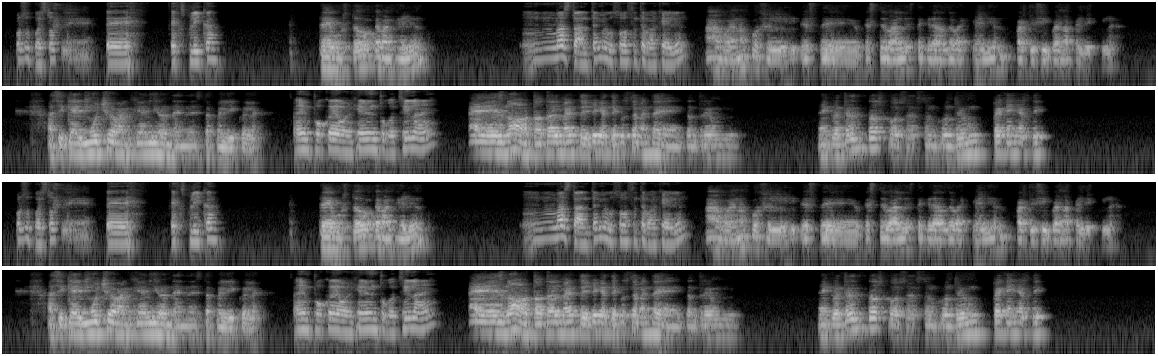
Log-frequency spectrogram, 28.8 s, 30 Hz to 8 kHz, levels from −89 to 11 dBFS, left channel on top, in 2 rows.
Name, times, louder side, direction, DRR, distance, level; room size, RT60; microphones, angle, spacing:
voice 1, 0.2-0.7 1.3-1.7 2.1-2.7 6.5-8.6 18.1-19.9, left 1 dB, 25° left, 3.3 m, -24 dB
voice 2, 0.7-1.1 4.0-5.3 8.8-13.9 14.8-17.7 20.3-23.6 24.6-27.4, right 1 dB, ahead, 1.6 m, -22 dB
12.5 x 4.3 x 2.3 m
head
